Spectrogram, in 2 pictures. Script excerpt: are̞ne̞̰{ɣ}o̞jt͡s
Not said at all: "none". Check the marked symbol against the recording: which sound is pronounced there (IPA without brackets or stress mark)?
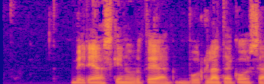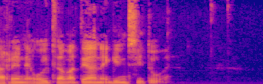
ɣ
